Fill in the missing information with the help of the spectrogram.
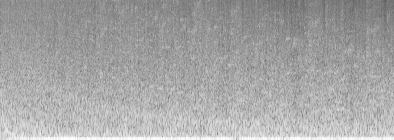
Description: ALIENNOISE-L.wav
